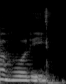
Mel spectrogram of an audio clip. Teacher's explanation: A sua antepenúltima sílaba é a mais forte, então é uma proparoxítona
